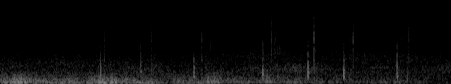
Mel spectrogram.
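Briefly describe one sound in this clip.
Footsteps click on a hard floor.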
